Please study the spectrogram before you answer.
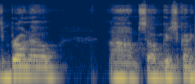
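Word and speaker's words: Bronaugh: spelled the last name it doesn't sound like it's spelled it's b r o n a u g he told me it's Bruno um so I'm just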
